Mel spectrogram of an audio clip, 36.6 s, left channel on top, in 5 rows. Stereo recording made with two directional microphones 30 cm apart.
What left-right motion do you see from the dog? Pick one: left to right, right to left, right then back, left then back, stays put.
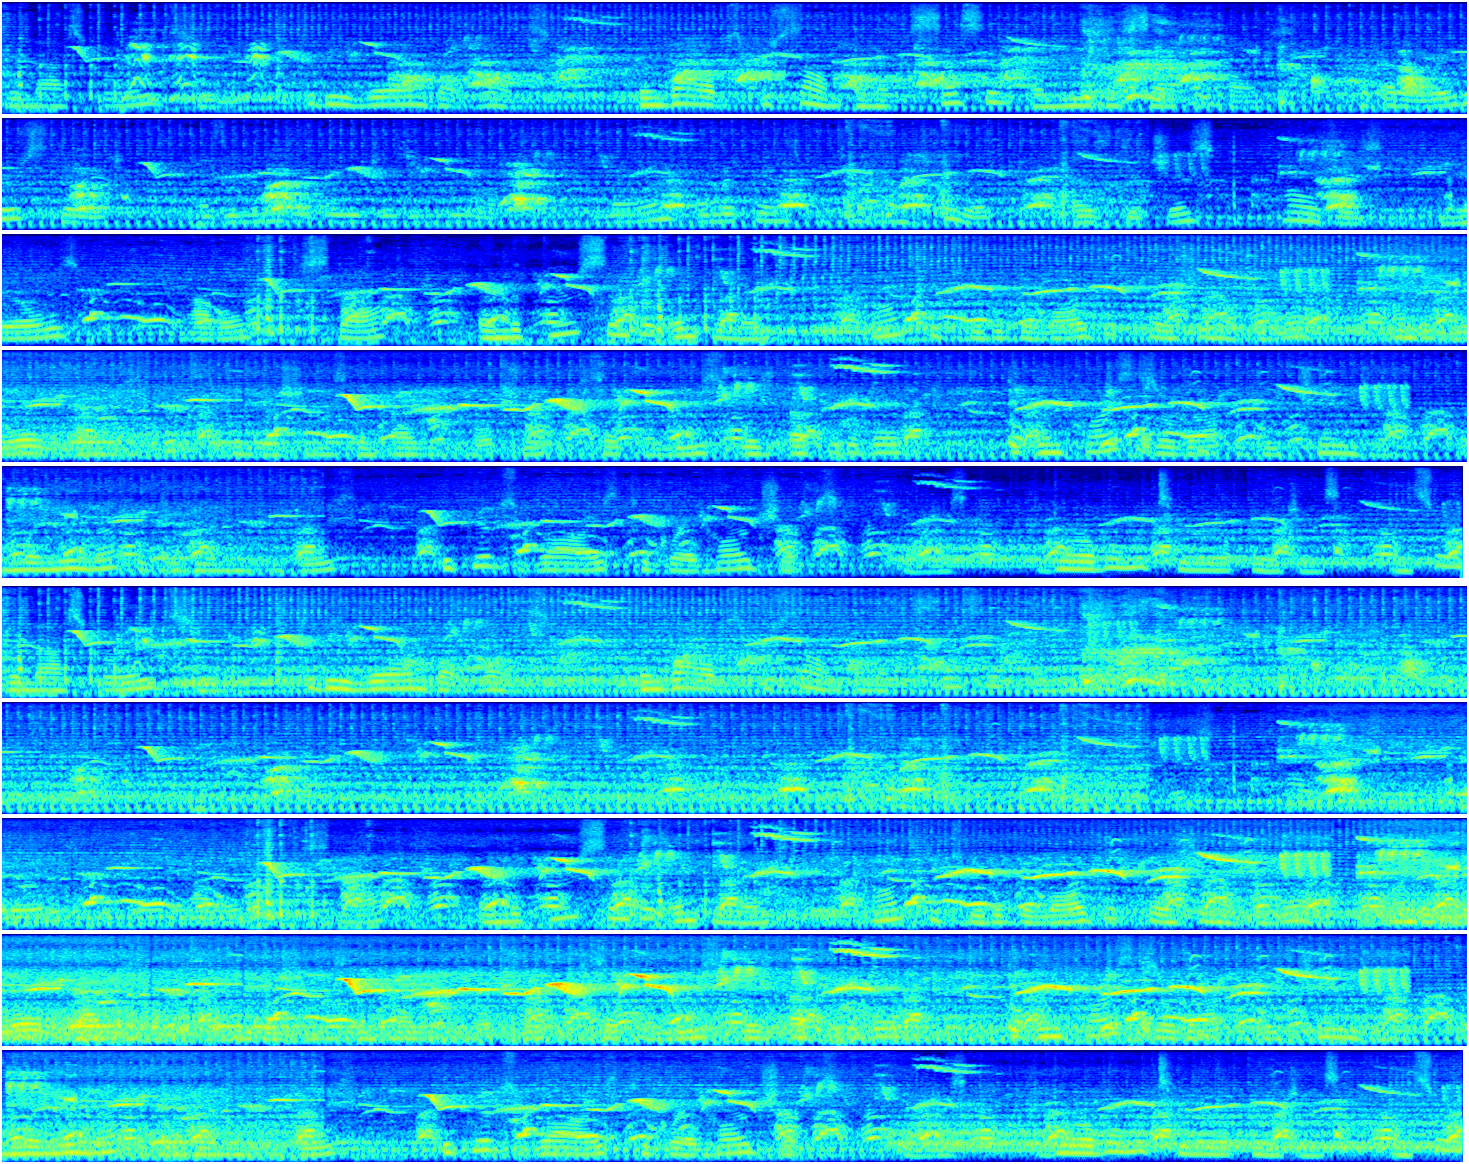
left to right.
